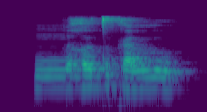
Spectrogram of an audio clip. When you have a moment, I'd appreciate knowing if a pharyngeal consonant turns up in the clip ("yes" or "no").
no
